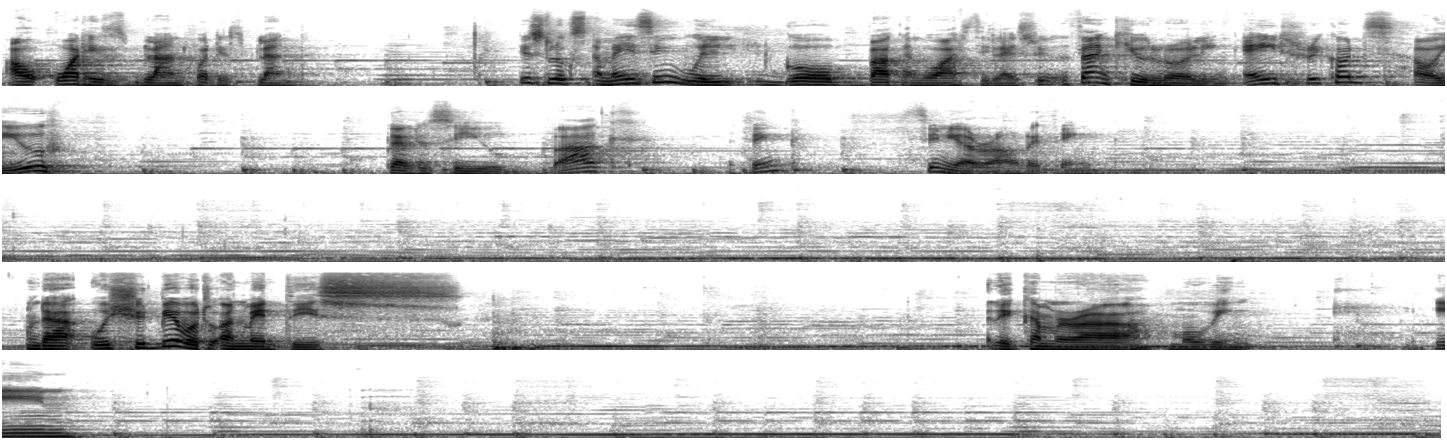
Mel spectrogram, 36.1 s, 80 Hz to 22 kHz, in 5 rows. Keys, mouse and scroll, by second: 22.5 Left, 24.9 shift+Right, 24.9-27.9 right drag, 27.9 g, 30.6 r.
